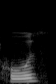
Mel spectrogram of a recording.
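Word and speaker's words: whose: और वैसे ही हुज़, तो हुज़ में भी यही है, डब्लू के बाद एच है, इसीलिए जो हमारा डब्ल्यू है वो साइलेंट है।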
